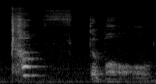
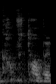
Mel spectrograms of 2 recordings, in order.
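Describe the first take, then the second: First: The first syllable is louder and longer. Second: All syllables are said with even stress. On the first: The speaker calls it right. "there's a stress on the first syllable" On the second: The speaker calls it wrong. "they ignore the stress"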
